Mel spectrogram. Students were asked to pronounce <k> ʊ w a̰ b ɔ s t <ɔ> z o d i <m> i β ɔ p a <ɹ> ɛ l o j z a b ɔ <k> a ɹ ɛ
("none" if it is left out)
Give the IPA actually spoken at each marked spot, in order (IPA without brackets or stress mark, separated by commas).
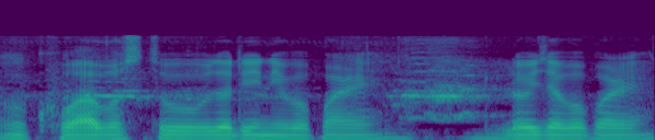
kʰ, u, n, ɹ, p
